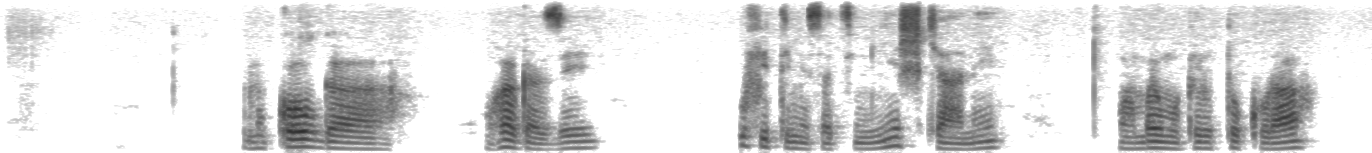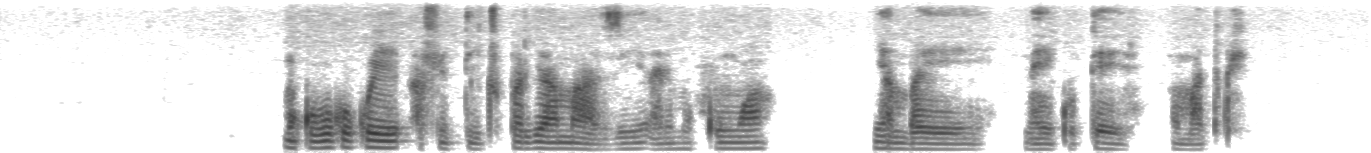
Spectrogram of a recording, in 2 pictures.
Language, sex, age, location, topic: Kinyarwanda, male, 36-49, Kigali, health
